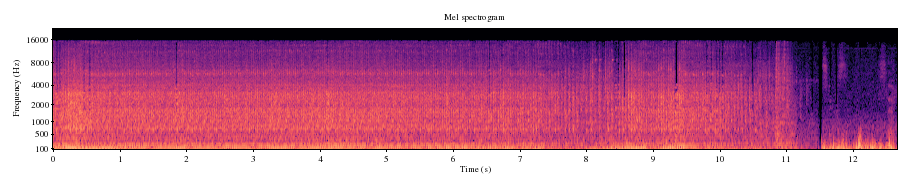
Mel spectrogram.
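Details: 1953 Mercedes 170D (W136) four-cylinder diesel, once-seized restoration project, recorded at the rear "business end": hard, heavy, rattly clatter about three to four knocks a second at idle, with smoke; the owner suspects worn injector nozzles and says it needs new ones.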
